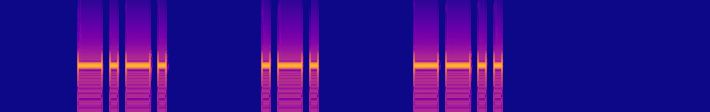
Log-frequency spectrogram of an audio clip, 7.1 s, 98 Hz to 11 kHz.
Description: Morse code, heard as a keyed tone, about 15 wpm, spaced as for 7 wpm, 700 Hz. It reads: CRZ
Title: USA Call Signs - 5 Characters - 4x Character Spacing - 15wpm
